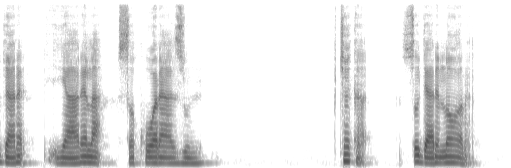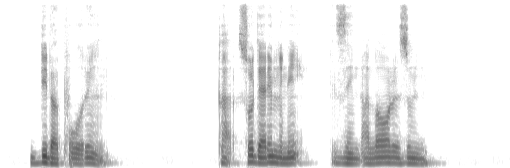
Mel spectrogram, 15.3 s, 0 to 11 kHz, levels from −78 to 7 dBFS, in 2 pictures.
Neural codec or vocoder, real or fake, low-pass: codec, 44.1 kHz, 1.7 kbps, Pupu-Codec; fake; 9.9 kHz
